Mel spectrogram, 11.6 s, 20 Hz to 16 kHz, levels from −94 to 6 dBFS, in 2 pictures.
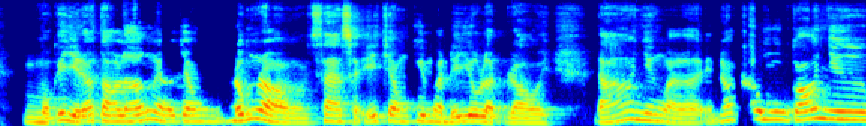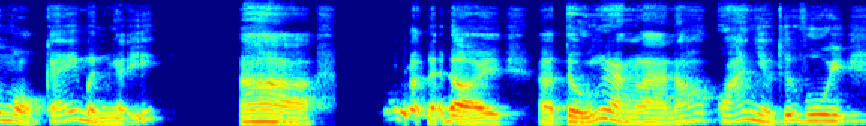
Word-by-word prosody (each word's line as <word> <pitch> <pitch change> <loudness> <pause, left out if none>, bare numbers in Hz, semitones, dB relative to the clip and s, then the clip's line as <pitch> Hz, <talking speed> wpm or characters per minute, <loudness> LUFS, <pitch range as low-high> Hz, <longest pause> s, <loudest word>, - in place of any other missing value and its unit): một 150 -2 -2
cái 210 - +3
gì 170 - +6
đó 175 - +2
to 175 -2 +2
lớn 180 +6 +1
ở 175 -4 +1
trong 175 -1 +1 0.2
đúng 195 +7 +3
rồi, 135 - +2
xa 170 +6 -2
xỉ 170 0 -3
trong 175 -2 0
khi 180 - +2
mà 165 -4 -1
đi 155 +3 -1
du 175 - +7
lịch 165 - +2
rồi. 130 -3 -3 0.3
Đó, 165 +11 -4
nhưng 205 -4 -1
mà 150 - -3
lại 130 0 -5
nó 200 +3 -5
không 235 -1 0 0.2
có 225 +3 +3
như 230 -4 +3
một 200 -3 -1
cái 225 +6 -4
mình 165 -11 -2
nghĩ. 230 - -6 0.5
Ờ, 160 -4 +2 0.5
chuyến 465 - -18
du - - +3
lịch - - +1
để - - +1
đời, 140 -3 +6 0.2
ờ, 145 - -2
tưởng 150 - +2
rằng 185 -11 +1
là 145 -1 -2
nó 185 +9 -7
quá 185 +3 -6
nhiều 200 -10 -1
thứ 185 +3 +1
vui 190 -1 +3
175 Hz, 240 wpm, -22 LUFS, 150-210 Hz, 0.5 s, du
